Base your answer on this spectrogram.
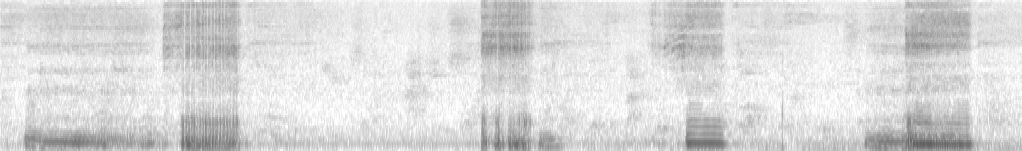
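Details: A French bulldog puppy asleep at night, filmed in the dark, snores in low, rattling bursts, each a second or so long.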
